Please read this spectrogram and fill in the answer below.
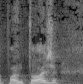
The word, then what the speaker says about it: Pantoja: Como os americanos gostam de falar, né? Não conseguem pronunciar o J, Pantoja, que ganhou do Eric Shelton.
